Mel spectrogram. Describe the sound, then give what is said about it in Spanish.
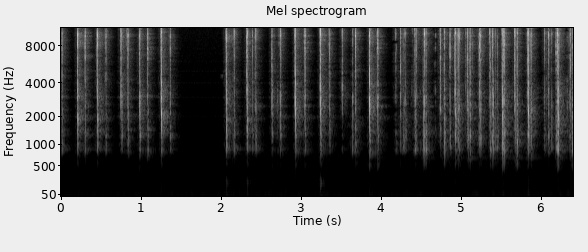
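Rapid clacking of mechanical keyboard keys, crisp, in quick bursts with a brief pause, then a faster, denser run of keystrokes. No voices. “Creo que igualmente lo mejor y lo peor que tienen estos teclados son el sonido que hace, el sonido característico de tecla mecánica.”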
